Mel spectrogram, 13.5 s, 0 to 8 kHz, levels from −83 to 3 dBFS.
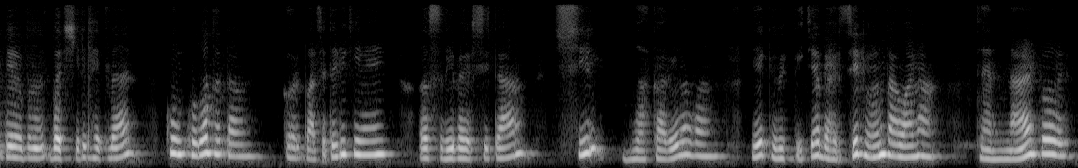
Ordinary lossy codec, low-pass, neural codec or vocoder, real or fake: none; 7.2 kHz; codec, 16 kHz, 0.5 kbps, FunCodec, trained on Chinese and English, 25 frames a second; fake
